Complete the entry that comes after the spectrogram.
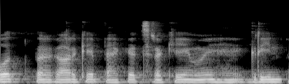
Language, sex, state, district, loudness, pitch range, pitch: Hindi, male, Punjab, Kapurthala, -15 LUFS, 105-110 Hz, 110 Hz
